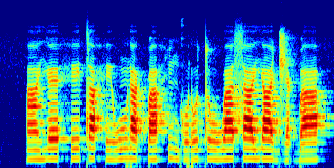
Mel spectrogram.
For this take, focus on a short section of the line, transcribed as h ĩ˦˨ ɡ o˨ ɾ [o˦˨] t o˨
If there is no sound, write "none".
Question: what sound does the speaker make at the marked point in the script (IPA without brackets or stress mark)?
o˧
